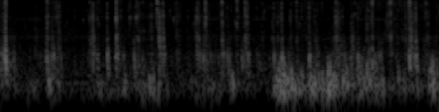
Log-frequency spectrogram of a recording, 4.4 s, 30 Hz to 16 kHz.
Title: Audi Q7 mysterious knocking sound inside rear door!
